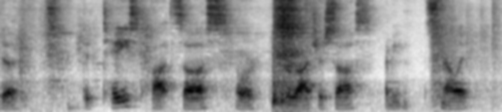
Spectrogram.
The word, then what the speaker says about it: Sriracha: It's spelled Sriracha. I pronounce it Sriracha.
